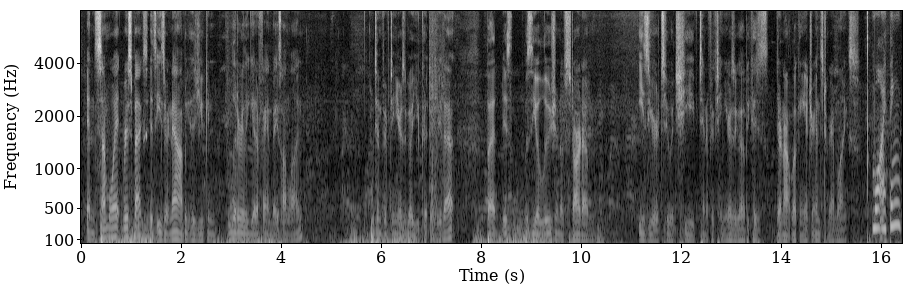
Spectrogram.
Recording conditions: busy venue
